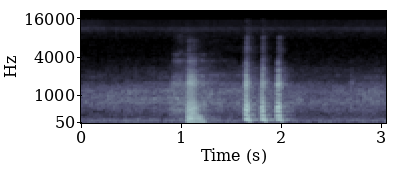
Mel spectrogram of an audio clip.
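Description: A middle-aged man laughs briefly.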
